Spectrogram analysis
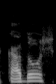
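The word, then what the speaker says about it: קדוש: La palabra santo en el hebreo se pronuncia kadosh, que quiere decir separado, consagrado y dedicado.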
